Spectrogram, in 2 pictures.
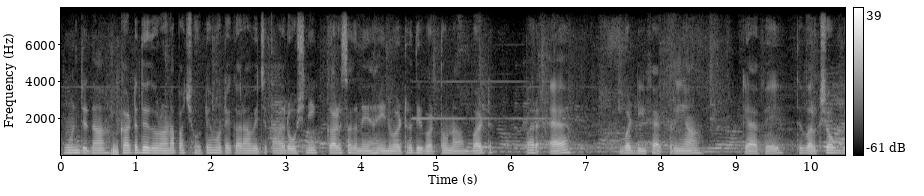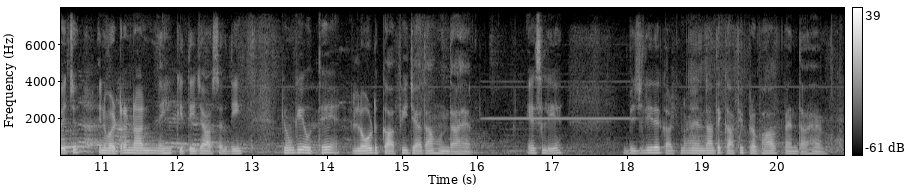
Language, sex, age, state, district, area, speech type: Punjabi, male, 18-30, Punjab, Gurdaspur, urban, spontaneous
